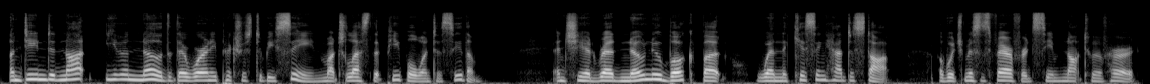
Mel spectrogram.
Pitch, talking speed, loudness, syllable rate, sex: 175 Hz, 230 wpm, -19 LUFS, 5.9 syllables/s, female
